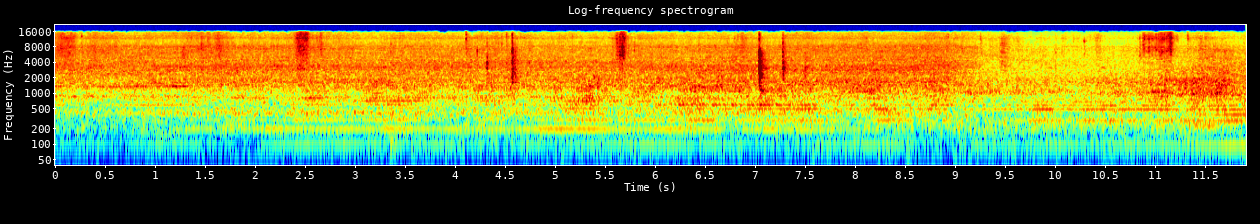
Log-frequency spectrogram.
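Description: A nearby engine idling with a steady hum that shifts slightly in pitch, with a few short sharp clicks.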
